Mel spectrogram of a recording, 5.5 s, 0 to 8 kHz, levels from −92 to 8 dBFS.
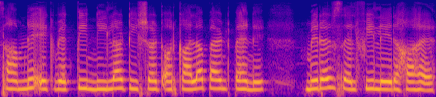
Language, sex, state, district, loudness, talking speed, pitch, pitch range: Hindi, female, Jharkhand, Ranchi, -13 LUFS, 165 wpm, 255 Hz, 245-270 Hz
